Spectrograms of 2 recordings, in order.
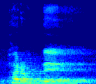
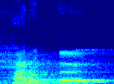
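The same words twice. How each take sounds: The two takes are said the same way.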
